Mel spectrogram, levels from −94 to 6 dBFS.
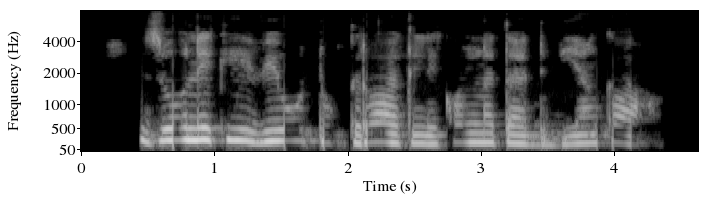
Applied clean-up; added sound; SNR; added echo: none; none; none; none.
